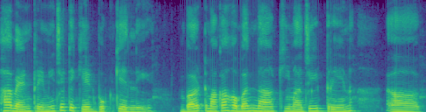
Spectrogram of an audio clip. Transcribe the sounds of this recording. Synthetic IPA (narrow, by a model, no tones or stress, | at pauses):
hãʋɛɳʈɾenĩt͡ɕeʈikeʈ̚bukːeli | bəʈmakaɦəbənːakimad͡ʑʱiʈɾen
